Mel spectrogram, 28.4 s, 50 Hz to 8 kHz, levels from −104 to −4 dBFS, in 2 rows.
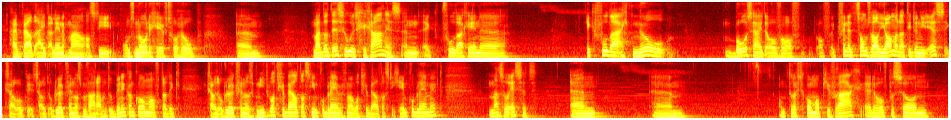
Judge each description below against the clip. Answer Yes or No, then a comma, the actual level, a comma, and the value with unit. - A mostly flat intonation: No, average, 3.2 semitones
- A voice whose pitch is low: Yes, low, 120 Hz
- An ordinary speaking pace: No, fast, 230 wpm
